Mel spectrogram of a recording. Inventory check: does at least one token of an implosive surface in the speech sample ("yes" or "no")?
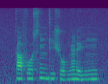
no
